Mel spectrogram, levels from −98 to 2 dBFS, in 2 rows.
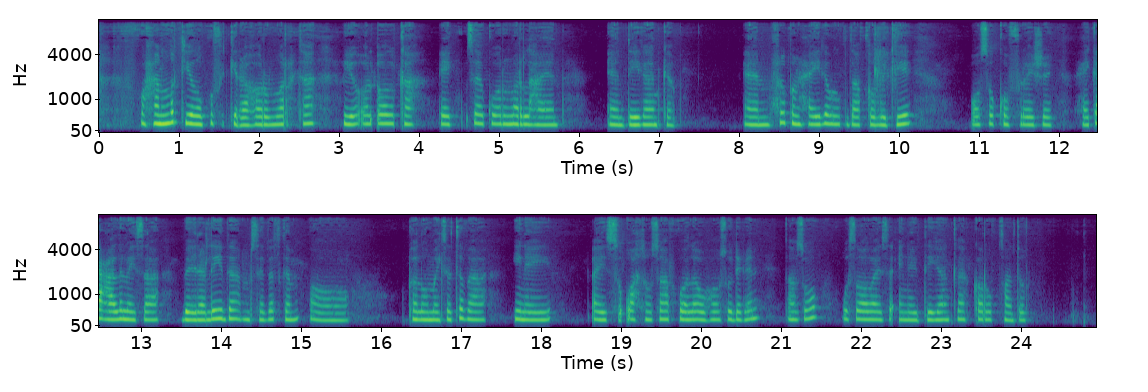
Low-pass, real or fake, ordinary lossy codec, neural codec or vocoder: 10.8 kHz; fake; none; codec, 24 kHz, 0.9 kbps, WavTokenizer, medium speech release version 2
